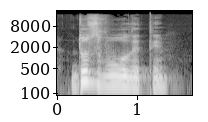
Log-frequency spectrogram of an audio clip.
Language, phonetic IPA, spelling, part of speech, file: Ukrainian, [dɔzˈwɔɫete], дозволити, verb, Uk-дозволити.ogg
- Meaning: to allow, to permit, to let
